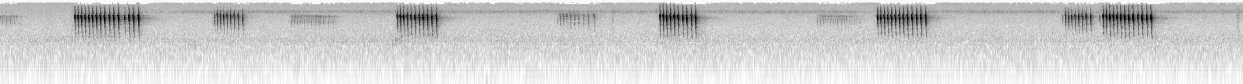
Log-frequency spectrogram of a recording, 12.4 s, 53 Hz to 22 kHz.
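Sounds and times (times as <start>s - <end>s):
Eurasian wren Troglodytes troglodytes giving churr calls: 0.0s - 3.4s, 4.0s - 4.5s, 5.6s - 6.0s, 6.6s - 7.1s, 8.2s - 9.4s, 10.6s - 11.6s.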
